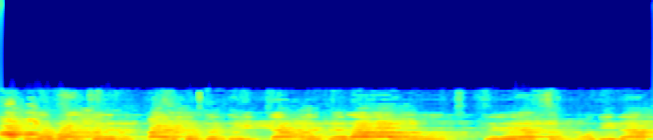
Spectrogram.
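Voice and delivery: high, chanted lament to the Prophet; tearful pleading. Acted. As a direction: melodic wailing appeal. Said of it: "কাঁদে আর বলে".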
